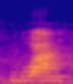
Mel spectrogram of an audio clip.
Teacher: E o U, guá, a gente não escuta muito, né? É uma semivogal.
